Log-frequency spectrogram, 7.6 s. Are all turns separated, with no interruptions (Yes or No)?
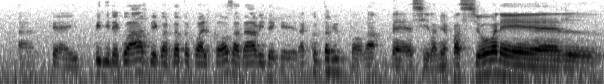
Yes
